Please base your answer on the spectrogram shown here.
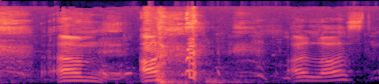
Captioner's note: laughing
